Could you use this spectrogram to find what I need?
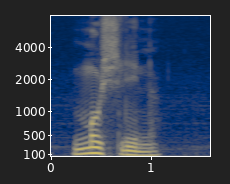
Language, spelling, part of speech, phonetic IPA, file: Polish, muślin, noun, [ˈmuɕlʲĩn], Pl-muślin.ogg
